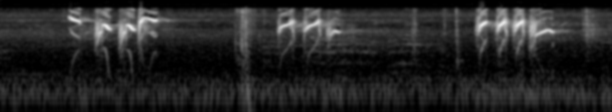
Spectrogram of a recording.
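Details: Female Java sparrow calling to provoke a male into singing: three bouts of three or four high chirps, sliding whistles ending the last bout, with a soft click between bouts.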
